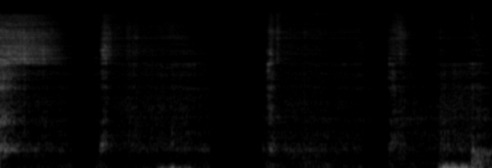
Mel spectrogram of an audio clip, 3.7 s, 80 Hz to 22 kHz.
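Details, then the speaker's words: Simulated demonstration of hyperpnea with tachypnea, about 28 breaths per minute with increased chest excursion and larger than normal tidal volumes: quick, heavy, airy breaths in and out with brief pauses. "increased chest Excursion which means we're taking larger than normal title volumes"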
